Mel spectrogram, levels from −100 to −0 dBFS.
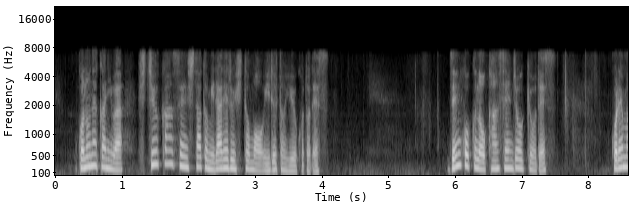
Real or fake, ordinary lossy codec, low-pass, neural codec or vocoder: fake; Opus, 16 kbps; 7.2 kHz; codec, 24 kHz, 0.9 kbps, DualCodec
